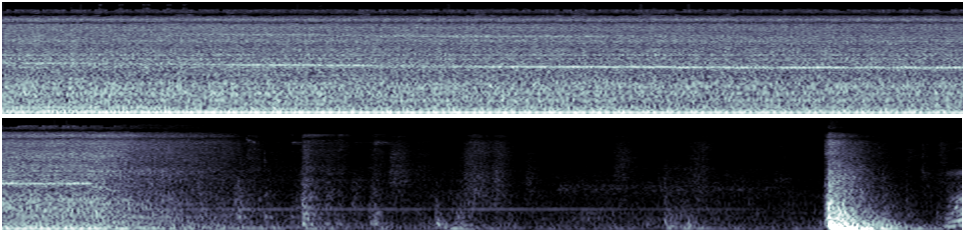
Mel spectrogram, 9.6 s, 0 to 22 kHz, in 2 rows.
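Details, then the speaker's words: Chevrolet Tahoe with a P0300 misfire code, run briefly after swapping coil packs on one side, spark plug wires still off: a steady, even drone for about five seconds with no stumble, then shutoff; that side runs smooth. "right that ran smooth now let's do the other side"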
